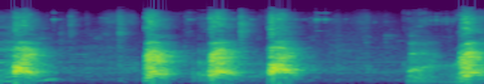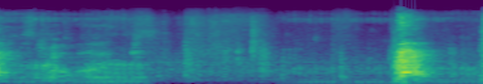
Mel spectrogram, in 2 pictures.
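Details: Bulldog named Buster goes to town barking once the camera starts recording, sharp gruff barks in quick clusters of three, then scattered single barks with quiet gaps and faint voices between.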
